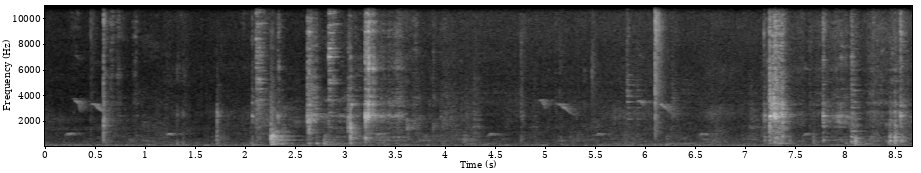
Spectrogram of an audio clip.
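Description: Metal spoon clinking and knocking against a frying pan and spice container as cumin seeds are put into hot mustard oil, in two clusters of sharp clicks about two seconds in and about seven seconds in. Small high chirps repeat faintly behind it.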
